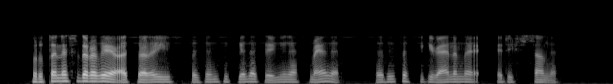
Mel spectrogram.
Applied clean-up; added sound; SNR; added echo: neural separator model SepFormer WHAMR!.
